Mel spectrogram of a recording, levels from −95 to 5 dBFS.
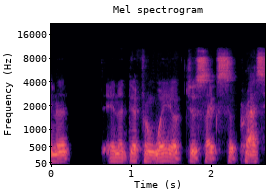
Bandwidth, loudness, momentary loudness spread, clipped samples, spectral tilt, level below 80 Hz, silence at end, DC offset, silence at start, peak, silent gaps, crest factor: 11 kHz; -31 LUFS; 6 LU; under 0.1%; -3.5 dB/octave; -68 dBFS; 0 s; under 0.1%; 0 s; -18 dBFS; 0.29-0.43 s, 0.55-0.59 s; 14 dB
